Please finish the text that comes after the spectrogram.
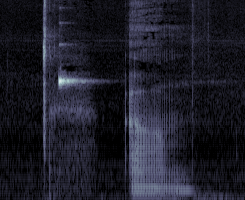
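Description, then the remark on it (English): A single short, high-pitched smoke detector chirp sounds after a faint click and fades quickly, followed by a brief voiced murmur. “I know I'm going to get rid of this beeping.”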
